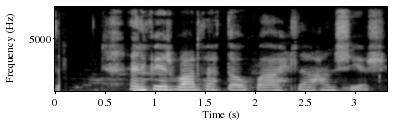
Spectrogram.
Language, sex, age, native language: Icelandic, female, 11, Icelandic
